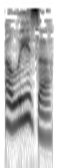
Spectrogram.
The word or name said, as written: aliza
